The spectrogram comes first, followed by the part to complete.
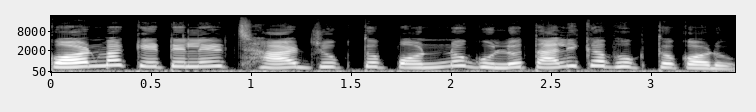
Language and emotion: Bengali, neutral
